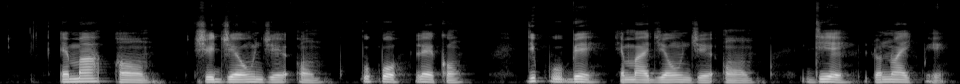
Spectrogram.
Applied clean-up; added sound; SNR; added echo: none; none; none; none.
